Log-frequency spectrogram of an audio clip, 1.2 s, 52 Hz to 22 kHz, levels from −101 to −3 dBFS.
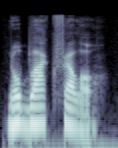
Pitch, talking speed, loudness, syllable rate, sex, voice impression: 135 Hz, 150 wpm, -18 LUFS, 4.0 syllables/s, male, very masculine, very middle-aged, thick, tensed, powerful, bright, slightly hard, clear, fluent, slightly raspy, cool, very intellectual, refreshing, sincere, calm, mature, friendly, reassuring, unique, slightly elegant, very wild, slightly sweet, lively, slightly kind, slightly intense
